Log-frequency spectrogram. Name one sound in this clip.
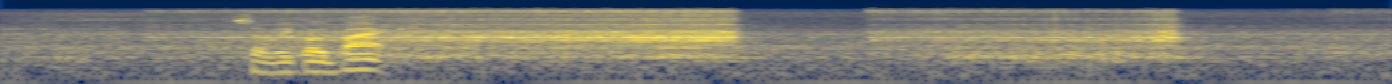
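A gouge scrapes and shaves spinning wood.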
